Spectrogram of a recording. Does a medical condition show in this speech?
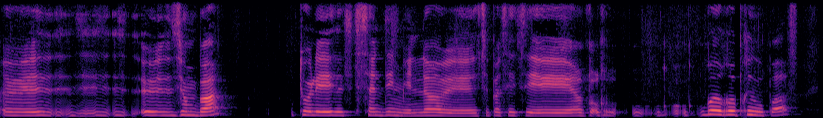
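Yes: Down syndrome (trisomy 21); congenital chromosomal condition, extra copy of chromosome 21; age 27, mother Véronique and Chloé help reformulate interview questions.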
